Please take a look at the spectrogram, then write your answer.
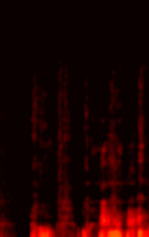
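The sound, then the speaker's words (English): A voice mimics a small, smoking, bat-winged goblin creature's violent coughing fit: a quick series of harsh, raspy hacks in close succession, loud, with no other talking. “And when you say that, the small, smoking, bat-winged goblin creature begins coughing violently.”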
